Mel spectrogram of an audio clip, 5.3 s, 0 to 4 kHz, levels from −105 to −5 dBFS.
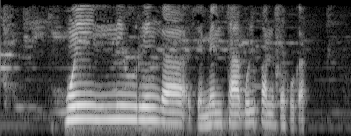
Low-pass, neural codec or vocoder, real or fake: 3.6 kHz; none; real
